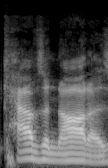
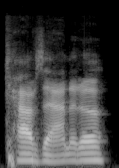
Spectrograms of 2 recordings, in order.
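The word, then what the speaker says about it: Cavsanada: me up am I supposed to like I pronounce it Cavs and natas it's supposed to be cavsanita yeah I go Kazama that's that's usually how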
